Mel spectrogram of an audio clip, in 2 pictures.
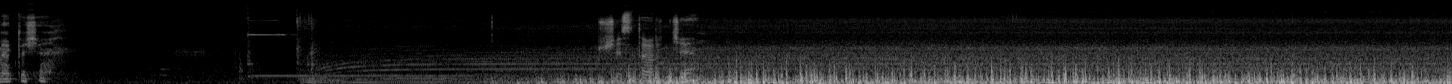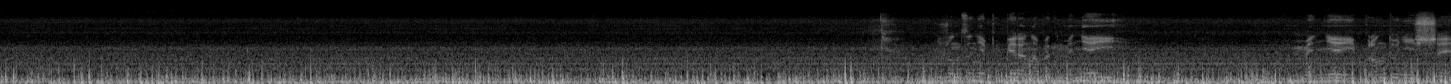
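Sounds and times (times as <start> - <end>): air conditioner fan noise: 1.7 - 29.0.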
